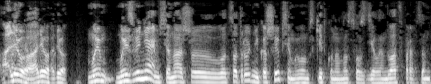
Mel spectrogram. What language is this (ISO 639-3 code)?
rus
